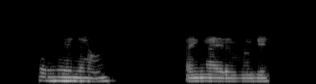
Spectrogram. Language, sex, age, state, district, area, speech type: Manipuri, female, 45-60, Manipur, Churachandpur, rural, conversation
